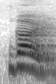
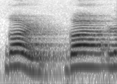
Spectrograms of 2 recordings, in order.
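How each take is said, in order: First: Said in the usual way. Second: গার্ল slowly, then pulled apart as গা and রল; broken apart. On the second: Shown as a demonstration. Teacher showing students a wrong split, গার্ল broken apart. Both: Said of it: "এরম আলাদা আলাদা বলা যায় না".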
